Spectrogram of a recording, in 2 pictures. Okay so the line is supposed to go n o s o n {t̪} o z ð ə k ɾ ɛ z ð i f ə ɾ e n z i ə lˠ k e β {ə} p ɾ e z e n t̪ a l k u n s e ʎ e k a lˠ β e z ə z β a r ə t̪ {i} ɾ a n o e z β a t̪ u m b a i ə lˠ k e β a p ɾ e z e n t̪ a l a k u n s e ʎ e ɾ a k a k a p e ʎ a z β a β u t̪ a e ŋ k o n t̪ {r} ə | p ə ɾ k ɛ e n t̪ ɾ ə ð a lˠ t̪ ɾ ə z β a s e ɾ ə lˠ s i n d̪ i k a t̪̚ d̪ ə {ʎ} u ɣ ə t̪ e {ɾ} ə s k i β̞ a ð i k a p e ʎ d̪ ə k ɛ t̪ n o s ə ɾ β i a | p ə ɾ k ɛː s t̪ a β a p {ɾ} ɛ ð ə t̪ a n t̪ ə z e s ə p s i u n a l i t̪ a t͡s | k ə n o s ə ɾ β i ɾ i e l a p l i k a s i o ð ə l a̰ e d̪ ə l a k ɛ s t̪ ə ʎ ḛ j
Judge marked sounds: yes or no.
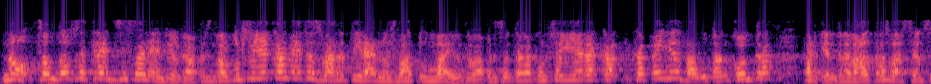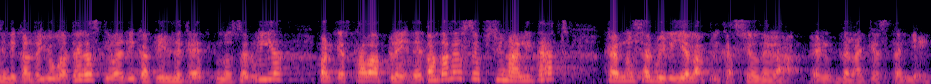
no, no, yes, no, yes, yes, no

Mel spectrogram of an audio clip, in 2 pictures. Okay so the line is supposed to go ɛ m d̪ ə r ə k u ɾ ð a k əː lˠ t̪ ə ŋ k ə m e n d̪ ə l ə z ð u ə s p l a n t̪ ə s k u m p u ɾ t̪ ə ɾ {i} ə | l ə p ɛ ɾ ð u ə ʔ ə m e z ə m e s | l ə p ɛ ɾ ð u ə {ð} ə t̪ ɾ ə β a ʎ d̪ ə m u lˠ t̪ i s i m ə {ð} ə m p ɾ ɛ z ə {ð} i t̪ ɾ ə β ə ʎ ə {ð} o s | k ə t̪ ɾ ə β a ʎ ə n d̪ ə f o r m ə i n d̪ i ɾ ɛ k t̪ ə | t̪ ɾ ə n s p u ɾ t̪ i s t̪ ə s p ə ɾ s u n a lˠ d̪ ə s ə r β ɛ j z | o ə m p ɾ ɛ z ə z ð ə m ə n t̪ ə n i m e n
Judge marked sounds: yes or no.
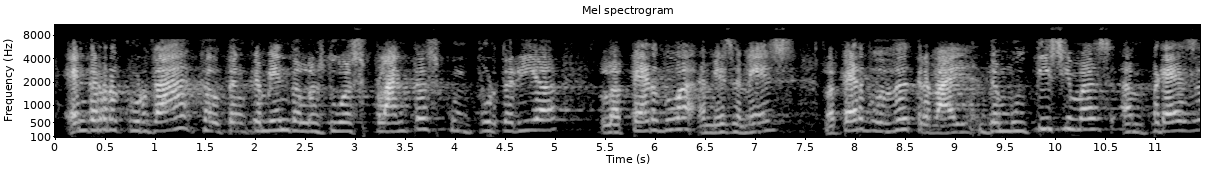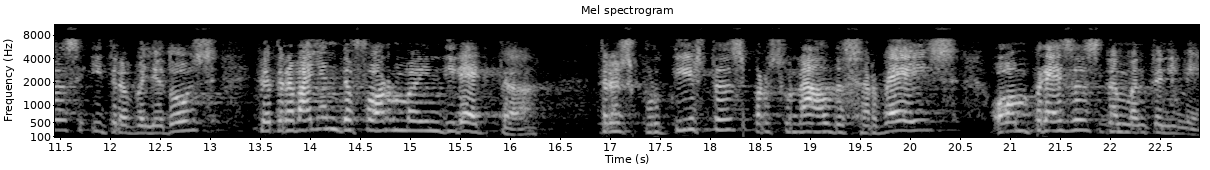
yes, yes, no, no, yes

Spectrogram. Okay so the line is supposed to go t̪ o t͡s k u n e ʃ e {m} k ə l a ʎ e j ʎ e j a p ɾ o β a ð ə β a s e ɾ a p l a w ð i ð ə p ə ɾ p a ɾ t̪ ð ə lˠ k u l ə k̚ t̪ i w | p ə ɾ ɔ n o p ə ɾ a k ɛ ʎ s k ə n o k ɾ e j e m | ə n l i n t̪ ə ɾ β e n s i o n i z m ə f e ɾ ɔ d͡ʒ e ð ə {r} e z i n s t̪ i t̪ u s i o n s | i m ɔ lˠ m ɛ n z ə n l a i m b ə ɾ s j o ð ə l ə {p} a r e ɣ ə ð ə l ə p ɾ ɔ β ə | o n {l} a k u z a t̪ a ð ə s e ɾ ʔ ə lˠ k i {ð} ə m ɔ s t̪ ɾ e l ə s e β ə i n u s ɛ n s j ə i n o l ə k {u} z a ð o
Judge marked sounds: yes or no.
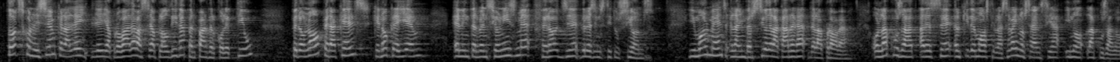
yes, no, no, yes, yes, yes

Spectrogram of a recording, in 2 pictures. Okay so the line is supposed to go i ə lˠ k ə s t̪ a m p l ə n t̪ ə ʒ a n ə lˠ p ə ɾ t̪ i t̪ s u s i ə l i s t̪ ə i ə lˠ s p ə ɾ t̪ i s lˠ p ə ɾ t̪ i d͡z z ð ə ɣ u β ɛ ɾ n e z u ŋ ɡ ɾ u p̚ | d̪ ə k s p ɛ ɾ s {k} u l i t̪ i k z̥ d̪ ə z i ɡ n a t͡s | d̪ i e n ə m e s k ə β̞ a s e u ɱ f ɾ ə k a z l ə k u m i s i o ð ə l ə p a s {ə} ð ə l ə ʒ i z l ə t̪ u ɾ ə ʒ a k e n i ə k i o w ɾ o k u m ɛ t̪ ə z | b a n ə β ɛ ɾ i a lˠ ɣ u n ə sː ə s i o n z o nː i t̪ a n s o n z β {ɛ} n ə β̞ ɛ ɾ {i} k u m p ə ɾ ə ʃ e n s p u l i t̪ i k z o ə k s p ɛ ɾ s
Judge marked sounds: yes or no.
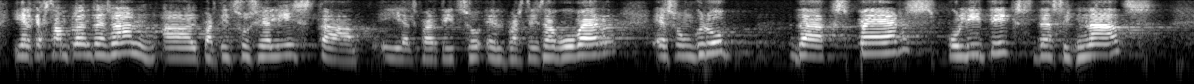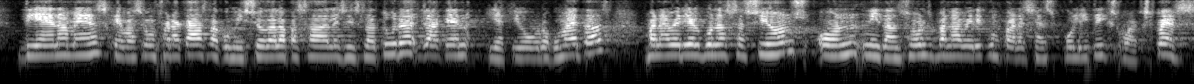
no, no, no, yes

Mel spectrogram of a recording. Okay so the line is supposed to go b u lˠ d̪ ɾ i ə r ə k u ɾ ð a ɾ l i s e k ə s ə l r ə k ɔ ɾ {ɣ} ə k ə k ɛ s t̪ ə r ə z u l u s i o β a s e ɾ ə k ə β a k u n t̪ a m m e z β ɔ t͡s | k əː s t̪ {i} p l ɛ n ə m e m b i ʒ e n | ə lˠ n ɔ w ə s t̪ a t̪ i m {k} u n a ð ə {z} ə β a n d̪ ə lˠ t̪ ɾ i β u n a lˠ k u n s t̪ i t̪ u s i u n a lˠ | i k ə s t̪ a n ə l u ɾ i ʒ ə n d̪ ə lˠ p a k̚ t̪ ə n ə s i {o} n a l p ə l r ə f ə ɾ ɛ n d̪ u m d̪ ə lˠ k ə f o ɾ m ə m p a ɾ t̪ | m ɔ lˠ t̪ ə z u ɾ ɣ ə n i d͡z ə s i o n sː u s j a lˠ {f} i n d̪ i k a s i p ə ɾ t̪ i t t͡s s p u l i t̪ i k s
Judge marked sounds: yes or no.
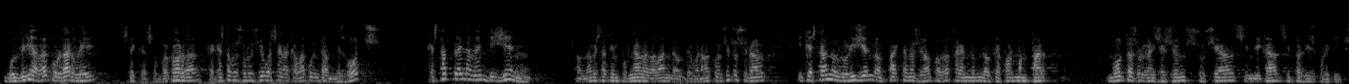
no, no, no, no, no, no

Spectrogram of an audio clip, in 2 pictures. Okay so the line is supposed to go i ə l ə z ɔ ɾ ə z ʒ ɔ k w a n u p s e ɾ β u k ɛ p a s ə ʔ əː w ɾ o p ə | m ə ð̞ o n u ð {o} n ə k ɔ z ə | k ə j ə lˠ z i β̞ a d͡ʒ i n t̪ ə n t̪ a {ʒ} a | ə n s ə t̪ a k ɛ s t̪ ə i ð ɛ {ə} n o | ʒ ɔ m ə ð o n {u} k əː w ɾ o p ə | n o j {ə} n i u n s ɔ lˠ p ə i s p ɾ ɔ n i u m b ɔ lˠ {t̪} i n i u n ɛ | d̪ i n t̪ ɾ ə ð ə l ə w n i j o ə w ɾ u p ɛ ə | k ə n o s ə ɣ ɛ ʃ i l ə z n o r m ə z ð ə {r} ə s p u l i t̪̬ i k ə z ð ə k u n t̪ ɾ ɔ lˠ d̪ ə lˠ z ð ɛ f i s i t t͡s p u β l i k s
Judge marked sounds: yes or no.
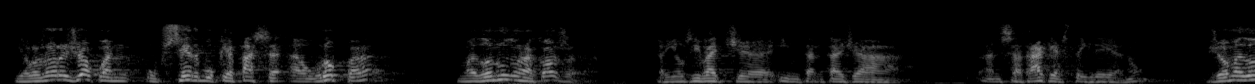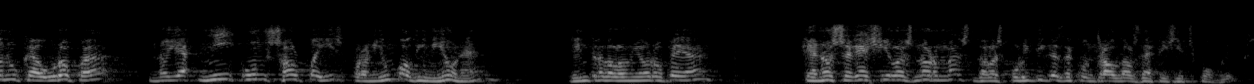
no, yes, yes, yes, no, no, no

